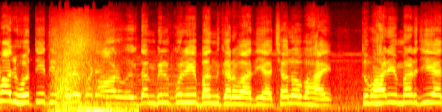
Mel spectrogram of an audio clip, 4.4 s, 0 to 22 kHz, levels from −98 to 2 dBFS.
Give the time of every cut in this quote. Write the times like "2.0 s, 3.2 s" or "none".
0.9 s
